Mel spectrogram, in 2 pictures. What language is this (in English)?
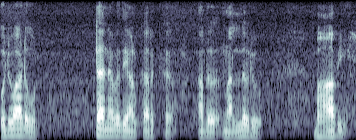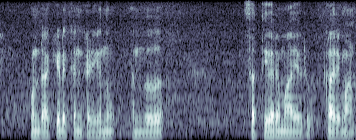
Malayalam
